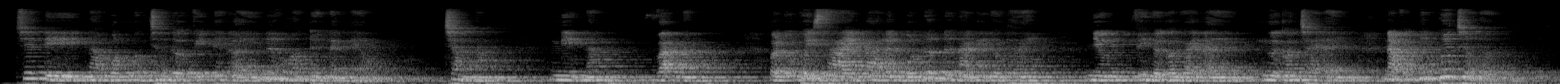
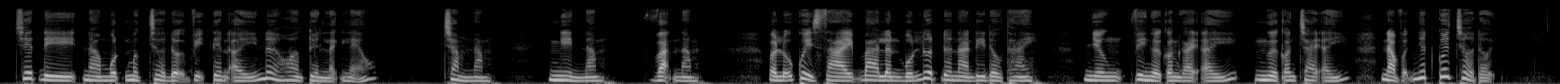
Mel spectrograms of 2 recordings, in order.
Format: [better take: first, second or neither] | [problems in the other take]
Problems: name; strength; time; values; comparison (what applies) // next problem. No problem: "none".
second | off-mic speech; far // room echo; strong; dies away in 2 s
